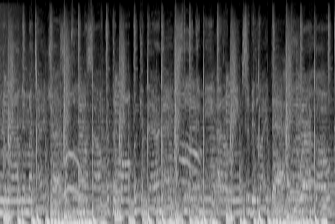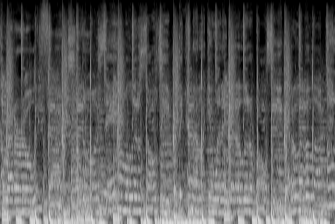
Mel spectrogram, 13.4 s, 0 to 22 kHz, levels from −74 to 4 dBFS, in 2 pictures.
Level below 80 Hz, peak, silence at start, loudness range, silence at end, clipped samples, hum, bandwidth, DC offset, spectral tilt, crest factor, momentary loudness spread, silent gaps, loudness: -16 dBFS; -2 dBFS; 0 s; 0 LU; 0 s; under 0.1%; none; over 20 kHz; under 0.1%; -5 dB/octave; 12 dB; 2 LU; none; -16 LUFS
